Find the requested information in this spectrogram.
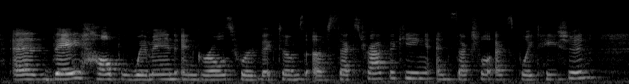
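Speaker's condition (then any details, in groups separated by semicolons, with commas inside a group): No condition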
